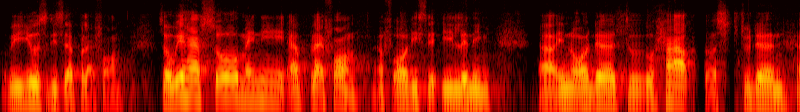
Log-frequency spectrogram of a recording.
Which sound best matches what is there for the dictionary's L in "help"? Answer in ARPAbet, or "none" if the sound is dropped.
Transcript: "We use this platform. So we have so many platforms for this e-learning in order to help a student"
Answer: L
